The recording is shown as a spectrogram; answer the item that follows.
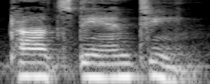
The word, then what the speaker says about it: Constantine: So, consider the name Con, C-O-N, Stan, S-T-A-N, Tine, T-I-N-E, Constantine, three syllables.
